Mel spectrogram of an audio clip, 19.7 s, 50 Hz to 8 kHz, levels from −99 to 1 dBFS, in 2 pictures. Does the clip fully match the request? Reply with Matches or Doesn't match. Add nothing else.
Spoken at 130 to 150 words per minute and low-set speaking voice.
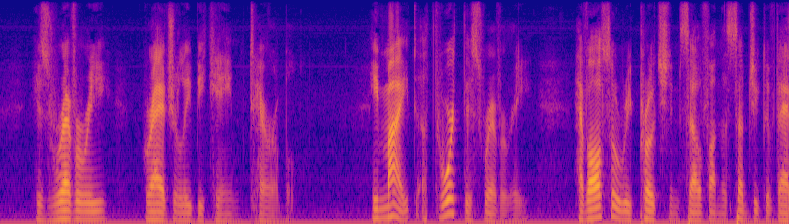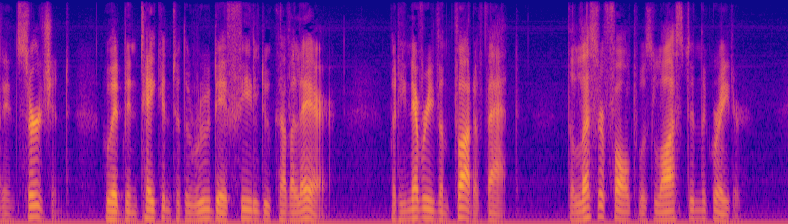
Matches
